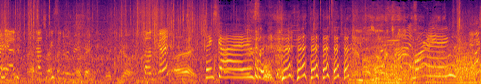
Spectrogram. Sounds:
Speech

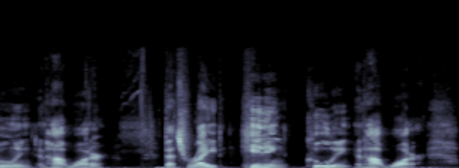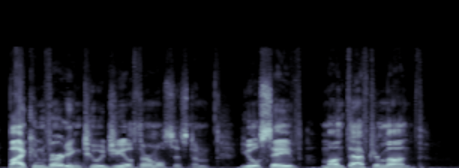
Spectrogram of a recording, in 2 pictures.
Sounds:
Speech

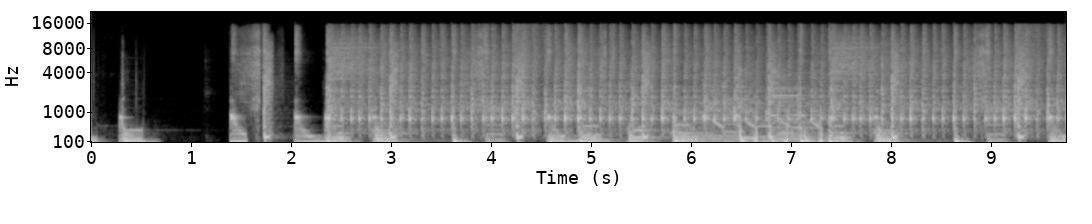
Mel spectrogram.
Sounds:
playing snare drum

